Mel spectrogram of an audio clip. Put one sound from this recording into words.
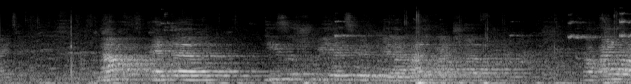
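Young girls shout and call out in a large echoing hall.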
